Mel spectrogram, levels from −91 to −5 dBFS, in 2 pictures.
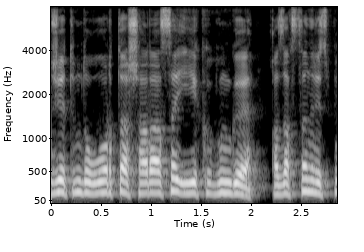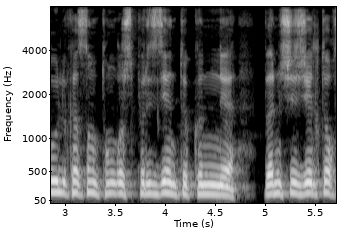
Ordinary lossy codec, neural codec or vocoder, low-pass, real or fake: none; none; none; real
